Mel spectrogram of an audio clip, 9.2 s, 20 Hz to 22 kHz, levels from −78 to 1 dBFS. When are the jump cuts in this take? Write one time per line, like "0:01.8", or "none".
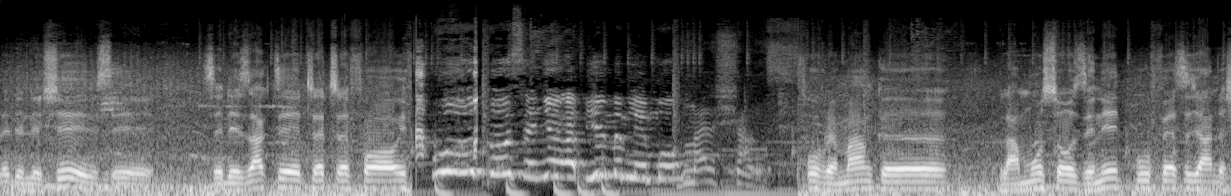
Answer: none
